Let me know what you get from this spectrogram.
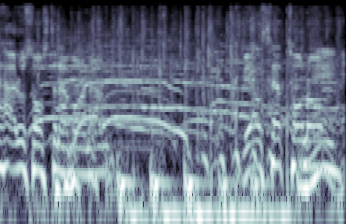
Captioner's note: cheering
